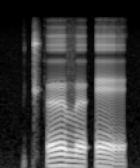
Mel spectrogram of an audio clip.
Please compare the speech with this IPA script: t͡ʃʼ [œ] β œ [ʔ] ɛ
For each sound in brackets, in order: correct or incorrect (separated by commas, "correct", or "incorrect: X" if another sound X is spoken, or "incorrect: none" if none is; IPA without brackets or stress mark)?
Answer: correct, correct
